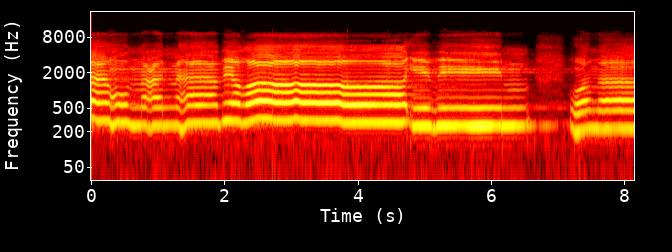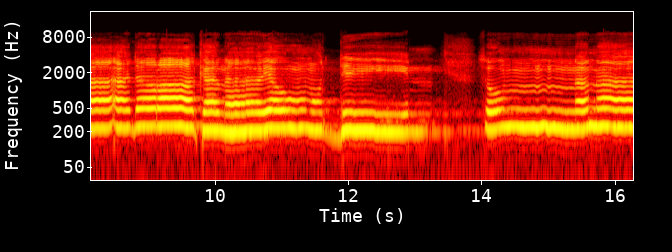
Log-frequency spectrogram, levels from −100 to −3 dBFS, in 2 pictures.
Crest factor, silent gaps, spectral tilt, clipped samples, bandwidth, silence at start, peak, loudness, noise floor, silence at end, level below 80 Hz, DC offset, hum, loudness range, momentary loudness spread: 16 dB; none; -4.5 dB/octave; under 0.1%; 10 kHz; 0 s; -10 dBFS; -26 LUFS; -53 dBFS; 0 s; -76 dBFS; under 0.1%; none; 12 LU; 14 LU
